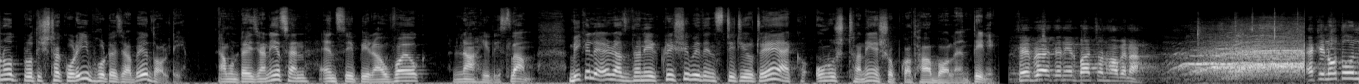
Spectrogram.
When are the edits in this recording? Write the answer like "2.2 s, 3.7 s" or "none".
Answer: 10.0 s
